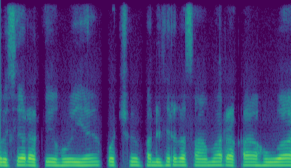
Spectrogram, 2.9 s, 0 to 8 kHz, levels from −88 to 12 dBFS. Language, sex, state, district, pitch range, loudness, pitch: Hindi, male, Haryana, Jhajjar, 150-160 Hz, -15 LUFS, 155 Hz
